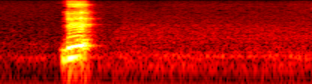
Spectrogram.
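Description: A woman's voice giving one short syllable, "ru", that rises sharply in pitch, about half a second in; otherwise faint room tone.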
